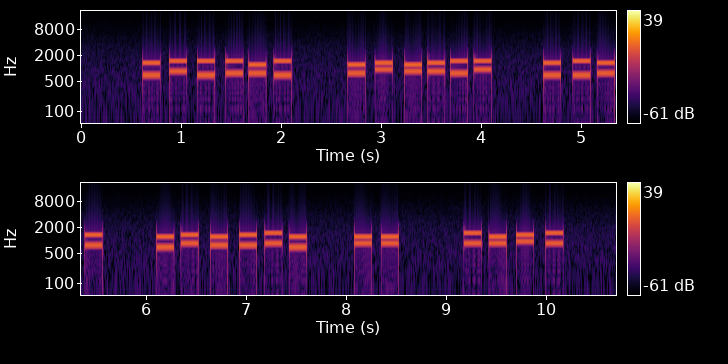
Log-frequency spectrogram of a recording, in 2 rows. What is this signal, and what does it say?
DTMF, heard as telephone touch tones, dialled by hand, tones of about 180 ms. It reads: 293643 40786# 2355 184591 77 9709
